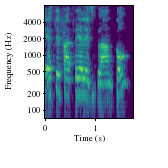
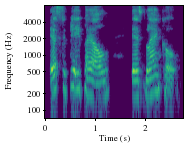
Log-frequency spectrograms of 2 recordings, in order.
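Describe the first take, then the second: First: It is said with a natural Spanish accent. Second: It is said with a heavy English accent. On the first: The speaker calls it right. "if you want to say" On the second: The speaker calls it wrong. "which was absolutely the wrong accent"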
